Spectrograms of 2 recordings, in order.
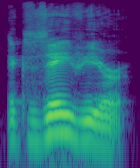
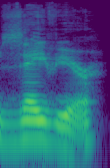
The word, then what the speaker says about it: Xavier: First up, we have the Professor Charles Xavier, but it's everyone in North America pronounce the last name Xavier, but for me, I call him Xavier.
